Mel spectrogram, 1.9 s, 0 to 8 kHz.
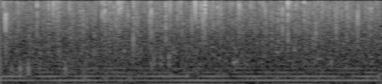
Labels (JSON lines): {"label": "biophony, midshipman", "recorder": "SoundTrap 500"}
